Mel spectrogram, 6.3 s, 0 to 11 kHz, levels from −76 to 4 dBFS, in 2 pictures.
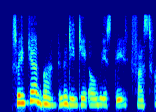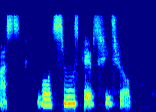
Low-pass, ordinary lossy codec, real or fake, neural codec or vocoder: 7.2 kHz; none; fake; codec, 16 kHz, 0.5 kbps, X-Codec, HuBERT features, trained on general audio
